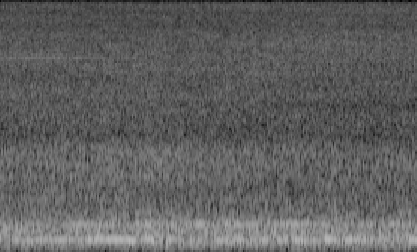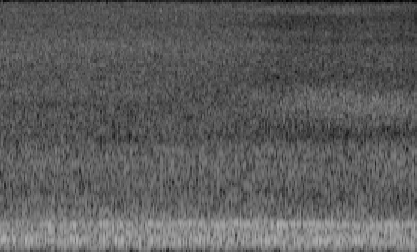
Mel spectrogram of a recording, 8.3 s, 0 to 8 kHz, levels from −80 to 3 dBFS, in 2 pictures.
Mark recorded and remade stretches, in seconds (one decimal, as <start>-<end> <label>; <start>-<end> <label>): 0.0-0.9 recorded; 0.9-2.4 remade; 2.4-5.2 recorded; 5.2-6.9 remade; 6.9-8.3 recorded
